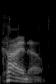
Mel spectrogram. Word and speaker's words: Caino: Oh, Kano, almost like the guy out of Mortal Kombat. Close, but I pronounce it Kaino. I pronounce it as if there should be a K there. Instead, it's a C.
